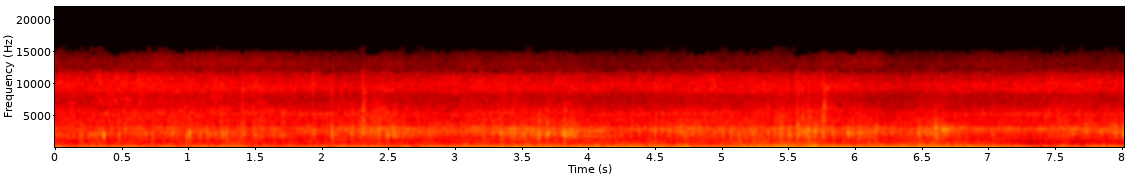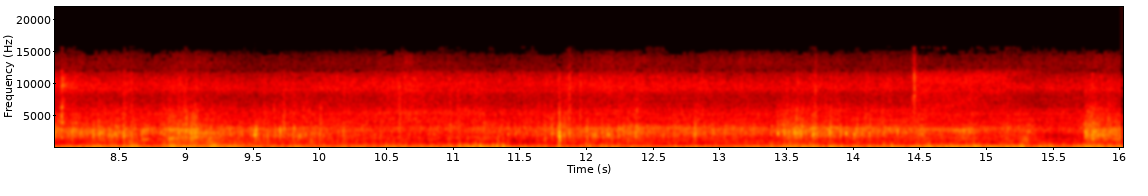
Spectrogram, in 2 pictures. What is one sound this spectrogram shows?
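Wind rushes and rumbles past close by.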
